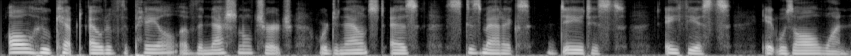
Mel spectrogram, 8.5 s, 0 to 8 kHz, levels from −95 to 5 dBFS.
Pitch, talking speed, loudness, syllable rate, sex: 170 Hz, 140 wpm, -19 LUFS, 4.5 syllables/s, female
